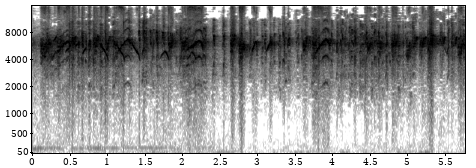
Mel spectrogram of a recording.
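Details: Shrill sunbird lure chirping, meant for drawing birds in, with rapid high sweeps mixed with dry rattling clicks and a soft low hum during the first two seconds.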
